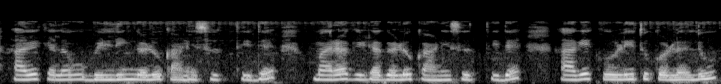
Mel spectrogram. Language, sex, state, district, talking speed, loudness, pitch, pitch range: Kannada, female, Karnataka, Bangalore, 85 wpm, -15 LUFS, 225 Hz, 215-235 Hz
